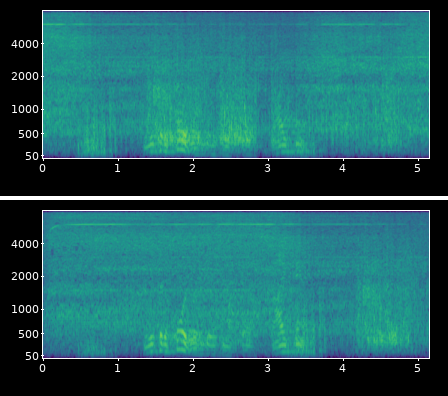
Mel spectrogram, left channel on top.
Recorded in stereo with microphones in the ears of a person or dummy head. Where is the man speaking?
80° right, 2.5 m; by 3.6 s 70° right (ahead or behind), 1.7 m.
